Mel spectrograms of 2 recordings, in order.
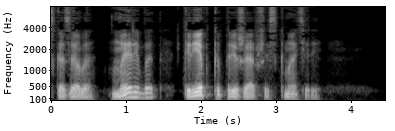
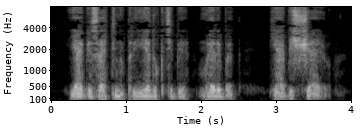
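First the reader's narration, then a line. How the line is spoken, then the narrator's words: Mother whispering. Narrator (Russian): шепнула мать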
